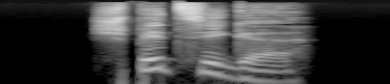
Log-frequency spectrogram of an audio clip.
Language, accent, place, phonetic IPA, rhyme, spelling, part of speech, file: German, Germany, Berlin, [ˈʃpɪt͡sɪɡə], -ɪt͡sɪɡə, spitzige, adjective, De-spitzige.ogg
- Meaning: inflection of spitzig: 1. strong/mixed nominative/accusative feminine singular 2. strong nominative/accusative plural 3. weak nominative all-gender singular 4. weak accusative feminine/neuter singular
